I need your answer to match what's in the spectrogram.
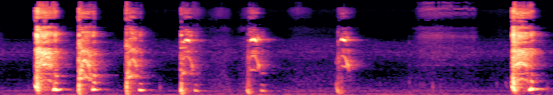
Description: here is a runaway coughing attack i was having.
